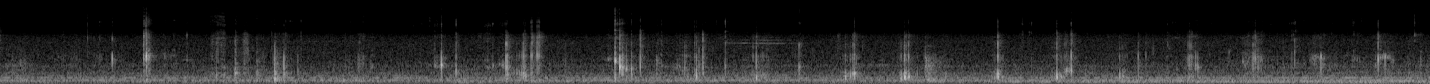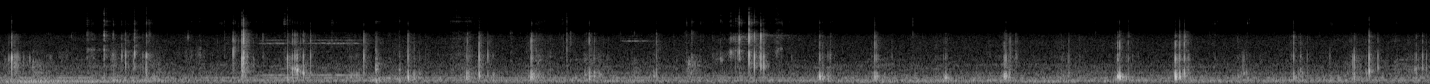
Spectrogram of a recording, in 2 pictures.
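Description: A lump of dry clay being bitten and chewed close to the microphone: a long run of sharp, irregular crunches and cracks, several a second, over a low steady hum.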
